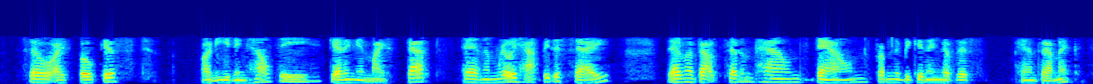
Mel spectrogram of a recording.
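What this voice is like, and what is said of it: East Coast New York accent. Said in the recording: “I love her East Coast accent... she's from New York or Brooklyn or Long Island or somewhere around there. I, I can feel it.”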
